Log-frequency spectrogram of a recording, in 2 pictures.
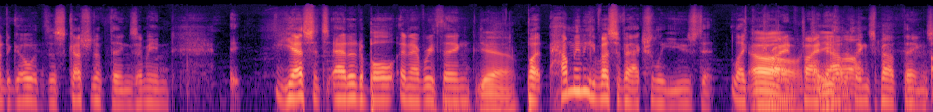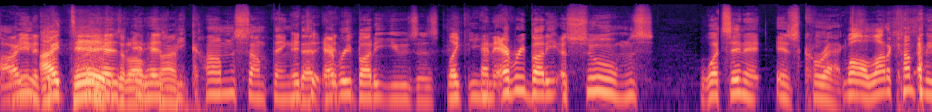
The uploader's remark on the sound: Recorded live from the 7-20-4 Lounge!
